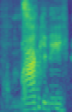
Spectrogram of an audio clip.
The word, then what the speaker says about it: Machini: We were wrong the whole time. Machini. It's my last name pronounced in Japanese.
